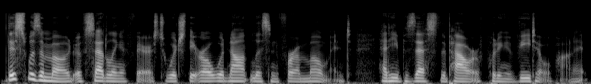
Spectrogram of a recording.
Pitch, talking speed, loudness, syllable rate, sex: 145 Hz, 285 wpm, -23 LUFS, 7.0 syllables/s, female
